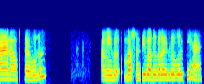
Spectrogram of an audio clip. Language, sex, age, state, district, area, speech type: Bengali, female, 30-45, West Bengal, Paschim Bardhaman, urban, conversation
